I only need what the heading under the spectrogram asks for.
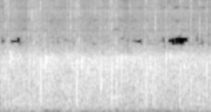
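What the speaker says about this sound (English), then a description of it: "Can we clap our hands and give God a praise this morning?" A church congregation at a funeral home-going service claps hands together, a dense, loud, continuous patter of many hands filling the room.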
